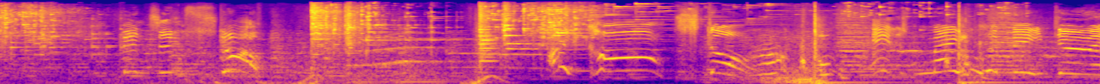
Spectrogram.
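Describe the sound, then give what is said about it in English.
Crockery being smashed with a cricket bat: several sharp shattering crashes of breaking dishes, mixed with excited children's voices talking and shouting throughout. “Vincent is smashing crockery with the cricket bat.”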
